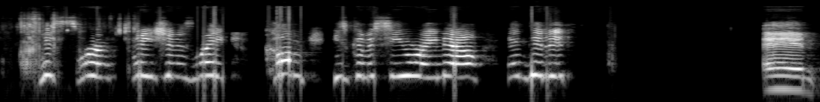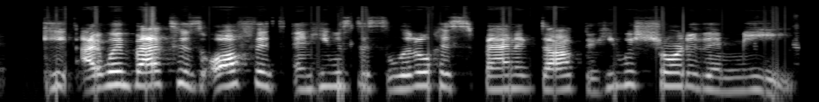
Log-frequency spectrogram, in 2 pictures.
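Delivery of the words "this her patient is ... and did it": pumped-up, rushing, excited rambling. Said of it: "She's like".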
